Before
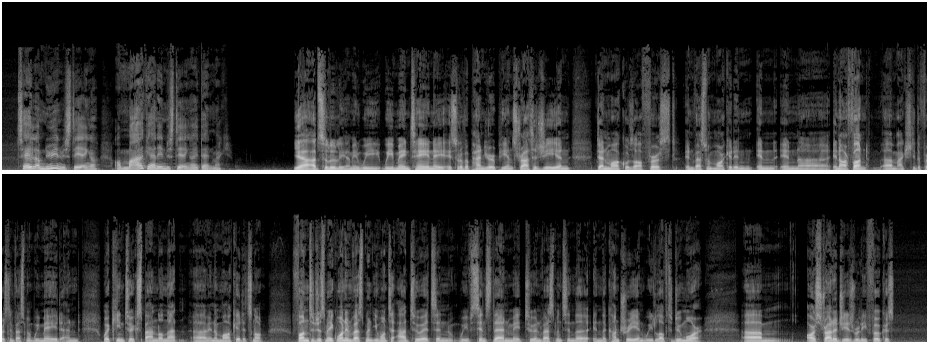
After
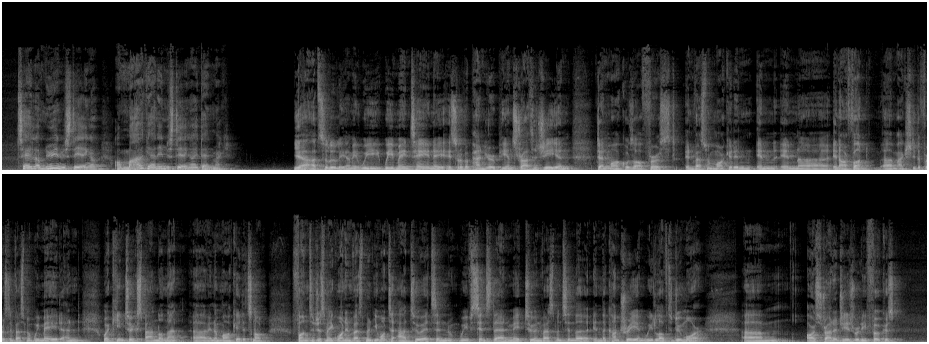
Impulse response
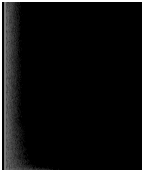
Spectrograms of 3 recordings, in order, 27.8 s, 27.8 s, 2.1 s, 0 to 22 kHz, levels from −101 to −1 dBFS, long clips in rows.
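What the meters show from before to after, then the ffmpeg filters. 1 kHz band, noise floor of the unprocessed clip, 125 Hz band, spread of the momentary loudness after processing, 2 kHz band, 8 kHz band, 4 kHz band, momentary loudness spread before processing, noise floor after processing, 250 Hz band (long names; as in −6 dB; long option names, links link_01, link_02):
−10.0 dB, −63 dBFS, −4.5 dB, 6 LU, −7.5 dB, −4.5 dB, −5.5 dB, 10 LU, −61 dBFS, −6.0 dB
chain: -filter_complex "[0:a]acrossover=split=330|7400[link_01][link_02][link_03];[link_01]acompressor=threshold=-39dB:ratio=4[link_04];[link_02]acompressor=threshold=-38dB:ratio=4[link_05];[link_03]acompressor=threshold=-53dB:ratio=4[link_06];[link_04][link_05][link_06]amix=inputs=3:normalize=0[link_07];[1:a]atrim=start_sample=2205,afade=type=out:start_time=0.22:duration=0.01,atrim=end_sample=10143,asetrate=32193,aresample=44100[link_08];[link_07][link_08]afir=irnorm=-1:irlink=0"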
